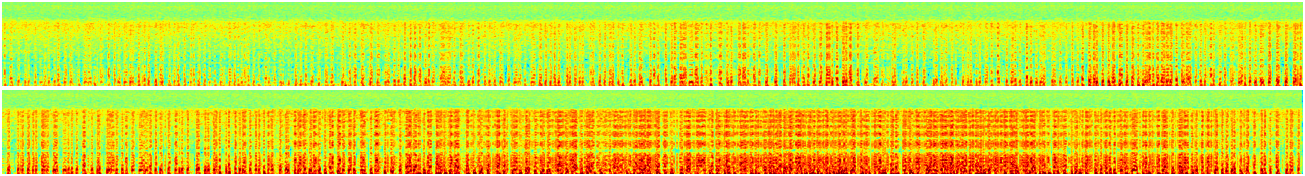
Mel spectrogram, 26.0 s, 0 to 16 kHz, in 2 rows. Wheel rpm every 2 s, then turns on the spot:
240, 230, 230, 230, 230, 230, 230, 230, 250, 210, 140, 100, 200.
none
